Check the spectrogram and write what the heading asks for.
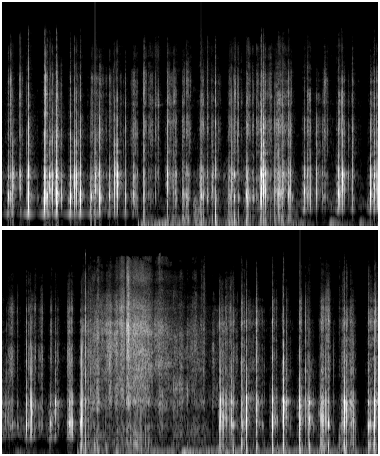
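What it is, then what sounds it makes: Leather cup sleeve. A hollow, flexible tan leather cup sleeve is squeezed, tapped and scratched with fingertips and nails, producing a quick run of dry, crinkly taps and crunches. Around the middle, the tapping gives way to a steadier, brighter scratching hiss before the quick taps resume.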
